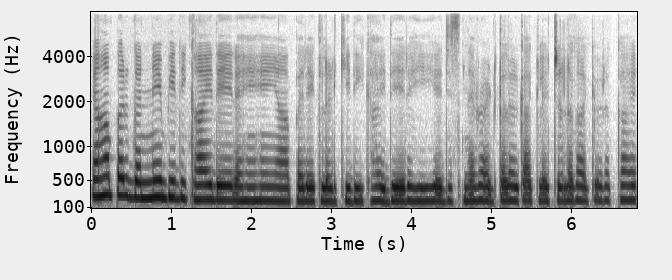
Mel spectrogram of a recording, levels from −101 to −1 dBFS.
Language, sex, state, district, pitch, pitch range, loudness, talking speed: Hindi, female, Delhi, New Delhi, 200 Hz, 190-210 Hz, -14 LUFS, 220 wpm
